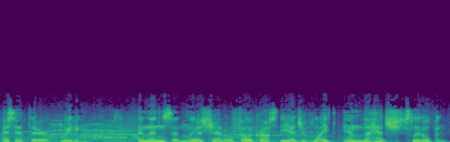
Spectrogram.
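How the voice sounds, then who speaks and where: An actor playing a grown man recounting a boyhood ordeal, narrating an old-time radio drama in a grave, measured way. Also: deep voice, lightly acted. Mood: grim, suspenseful. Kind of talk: scripted first-person radio drama narration. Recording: dull old radio recording. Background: loud dramatic music.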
